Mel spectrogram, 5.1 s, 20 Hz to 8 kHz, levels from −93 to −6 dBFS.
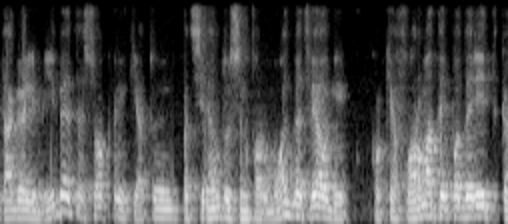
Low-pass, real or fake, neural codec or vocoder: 7.2 kHz; real; none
